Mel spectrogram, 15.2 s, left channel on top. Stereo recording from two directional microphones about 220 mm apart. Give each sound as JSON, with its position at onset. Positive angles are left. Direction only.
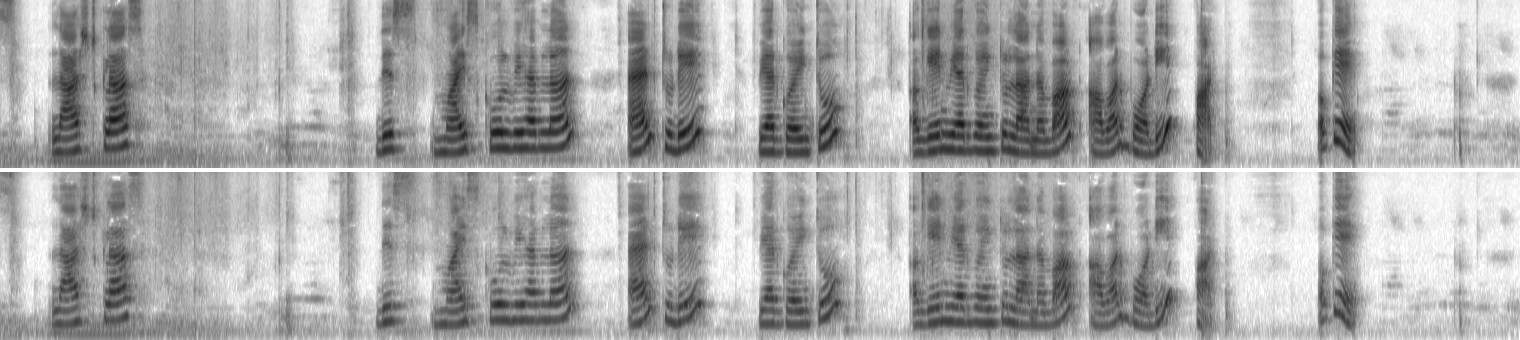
{"t": 0.0, "sound": "speech", "side_deg": 50}
{"t": 2.8, "sound": "a sound", "side_deg": 10}
{"t": 4.4, "sound": "a woman's voice", "side_deg": 50}
{"t": 13.2, "sound": "a woman's voice", "side_deg": 50}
